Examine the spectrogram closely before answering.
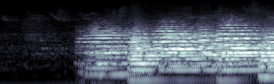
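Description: A brass band begins playing loudly together in a large room.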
